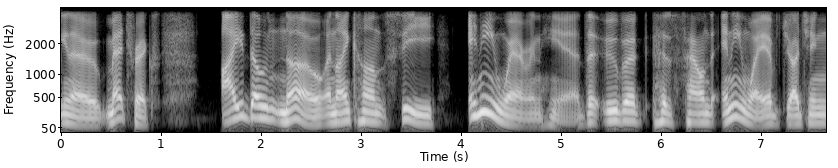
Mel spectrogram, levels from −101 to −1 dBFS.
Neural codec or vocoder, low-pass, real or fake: none; 3.6 kHz; real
